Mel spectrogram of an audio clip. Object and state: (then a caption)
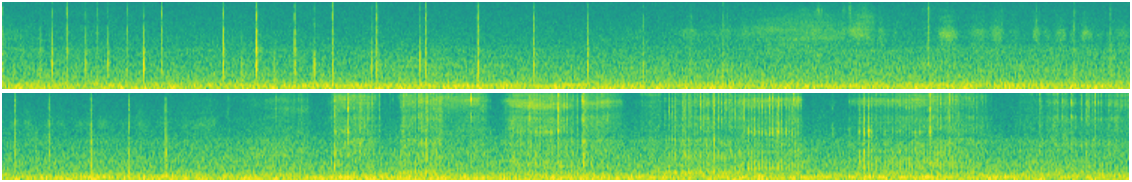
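Plastic comb. A long, solid, dark green plastic comb with fine teeth is held in the hands while its teeth are strummed with the fingertips. Soft, sharp clicks tick out at a steady pace at first, then give way to denser, brighter, scratchy bursts of strumming over a faint low hum.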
